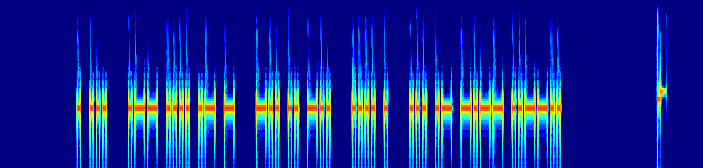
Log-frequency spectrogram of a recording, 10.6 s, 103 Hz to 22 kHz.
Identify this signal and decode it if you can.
Morse code, heard as a keyed tone, about 25 wpm, 700 Hz. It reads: ES WHAT DID HE SAY?
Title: Sentences from Top 200 Words and Abbreviations 25wpm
